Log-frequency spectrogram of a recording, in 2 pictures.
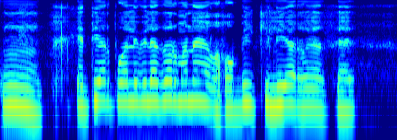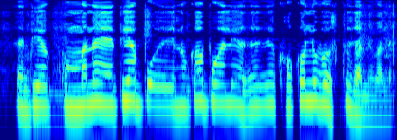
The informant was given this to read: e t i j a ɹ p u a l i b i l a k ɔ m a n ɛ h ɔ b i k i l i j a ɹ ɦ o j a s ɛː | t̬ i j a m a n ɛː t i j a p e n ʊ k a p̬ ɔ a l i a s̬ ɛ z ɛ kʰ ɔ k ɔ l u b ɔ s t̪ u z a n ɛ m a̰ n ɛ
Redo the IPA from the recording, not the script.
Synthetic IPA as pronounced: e t i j a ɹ p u a l i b i l a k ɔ m a n ɛ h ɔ b i k i l i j a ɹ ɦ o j a s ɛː | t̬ i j a m a n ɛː t i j a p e n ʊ k a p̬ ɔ a l i a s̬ ɛ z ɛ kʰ ɔ k ɔ l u b ɔ s t̪ u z a n ɛ m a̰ n ɛ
